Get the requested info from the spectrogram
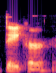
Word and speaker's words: Dacre: And First name pronounced Dacre, as according to IMDb.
